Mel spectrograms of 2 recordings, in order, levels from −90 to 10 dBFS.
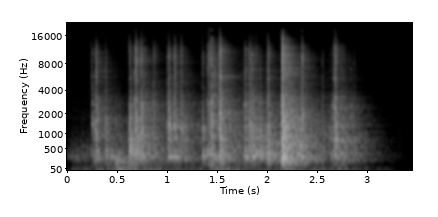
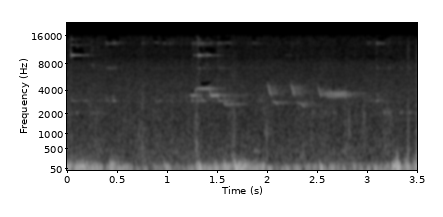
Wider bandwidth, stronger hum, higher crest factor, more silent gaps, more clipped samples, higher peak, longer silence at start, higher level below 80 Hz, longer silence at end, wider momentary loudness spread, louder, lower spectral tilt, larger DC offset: first, 19 kHz vs 16 kHz; neither; first, 26 dB vs 18 dB; neither; neither; first, -4 dBFS vs -14 dBFS; first, 0.25 s vs 0 s; second, -58 dBFS vs -36 dBFS; first, 0.45 s vs 0 s; first, 16 LU vs 11 LU; first, -28 LUFS vs -35 LUFS; second, -2 dB/octave vs -4 dB/octave; neither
